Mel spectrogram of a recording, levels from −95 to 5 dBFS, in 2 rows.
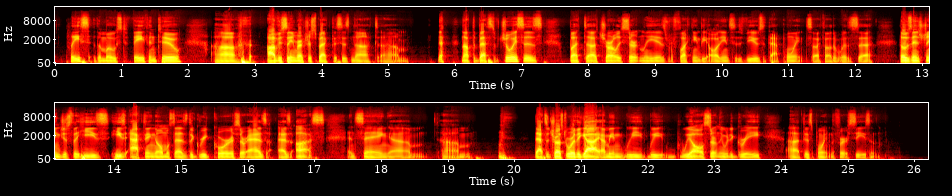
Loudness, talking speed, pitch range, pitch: -17 LUFS, 180 wpm, 75-95 Hz, 80 Hz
